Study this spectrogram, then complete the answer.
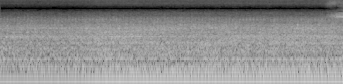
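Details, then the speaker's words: Peugeot THP petrol engine: settled idle with soft regular beat, no clatter or ticking; normal idle. "motorzinho PHP Redondo ligando Sereno sim sem som grave né corrente"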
